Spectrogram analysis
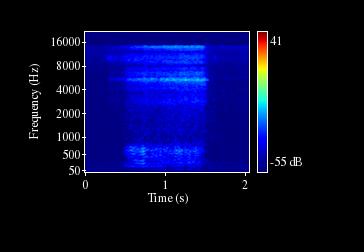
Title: French Bulldog Snoring (3.5 months)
